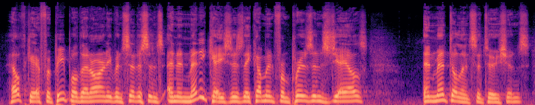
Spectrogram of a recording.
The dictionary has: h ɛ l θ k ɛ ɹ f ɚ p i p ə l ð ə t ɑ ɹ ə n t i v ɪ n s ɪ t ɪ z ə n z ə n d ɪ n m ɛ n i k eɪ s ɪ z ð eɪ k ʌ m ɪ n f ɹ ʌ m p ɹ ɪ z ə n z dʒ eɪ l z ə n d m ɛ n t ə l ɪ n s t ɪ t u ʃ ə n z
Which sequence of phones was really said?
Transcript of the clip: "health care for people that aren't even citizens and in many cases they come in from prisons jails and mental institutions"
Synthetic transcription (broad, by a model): h ɛ l θ k ɛ ɹ f ɚ p i p l ð ə t ɑ ɹ ə n t i v ɪ n s ɪ t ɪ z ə n z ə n ɪ n m ɛ n i k eɪ s ɪ z ð eɪ k ʌ m ɪ n f ɹ ʌ m p ɹ ɪ z ə n z dʒ eɪ l z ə n m ɛ n t l ɪ n s t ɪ t u ʃ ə n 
